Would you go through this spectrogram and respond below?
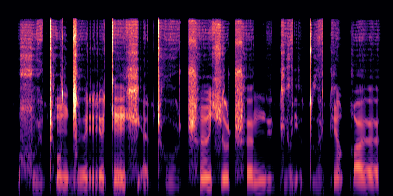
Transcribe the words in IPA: χʷ a̤ ʈʰ õ ɡ͡ǀ ø r ø t ẽ xʲ a̰ ʈʰ ɔ̤ ʈ͡ʂʰ œ̃ ɕ o ʈ͡ʂʰ œ ŋ y kʲ ɔ̤ ɾʲ a̰ tʷ a̤ kʲ ɔ̃ qʷ œ

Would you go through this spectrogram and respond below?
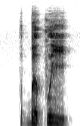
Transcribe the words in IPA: ɓ ə kʷ j i

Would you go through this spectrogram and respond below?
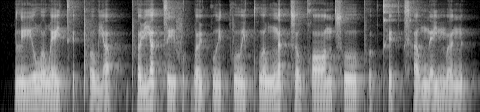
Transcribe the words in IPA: l iː˨˥ w o˨ w e˨˧ j t̪ʰ ɪ˧ k̚ pʰ o˨˩ w j ɐ˧ p̚ | pʰ ɵ˧ ɥ j ɐ˥ t̚ t͡s iː˨ f ʊ˧ k̚ w ɵ˨ ɥ kʷ iː˨ t̚ f uː˨˩ j kʷʰ ɐ˨ w ŋ ɐ˥ t̚ t͡s o˨˩ w kʰ ɔː˨˧ n t͡sʰ uː˧ pʰ ʊ˨ k̚ t̪ʰ ɪ˨˥ k̚ t͡sʰ ɐ˨˧ w n̪ e˨˥ j m ɵ˧ n

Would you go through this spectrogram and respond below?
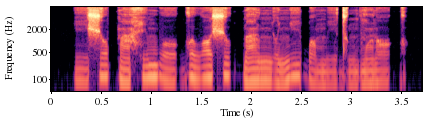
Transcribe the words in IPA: iː˨ ʃ o˦ p ã˨ h i˧ m w oː˨ ɡʷ ə˦˨ w ɔ˦ ʃ u˦ ɡ͡b ã˧ l ɲ ɔ˨ ɲ iː˦ ɓ ɔ˨ m iː˨ d u˨ ŋ v ɔ̃˧ ɾ ɔ˧ k

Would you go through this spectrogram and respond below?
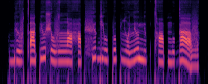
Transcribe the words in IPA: bʲ ʊ v tʼ a pʲ u ʃ o v lː ɑ h ɑ p fʲ ʊ ɡ j u p ʊ p ʎ o lʲ ʊ mʲ u p tʰ ɑ p m u ɡ a v

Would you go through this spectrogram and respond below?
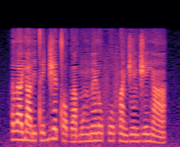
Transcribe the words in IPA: l a˦ j a˧ ɾ i˨ t e˨˦ d͡ʒ ɛ˦˨ t ɔ˨ b a˨ b ɔ̃˧ ɡ͡b ɛ̃˦ ɾ o˧ f o˧ f ã˧ d͡ʒ ɛ̃˧ d͡ʒ e˧ j ã˨

